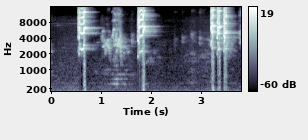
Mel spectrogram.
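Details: Harsh, high squeaky chirps from tame lovebirds, three loud bursts spaced about a second apart, the last a quick double-triple chirp, with softer chatter in between.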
